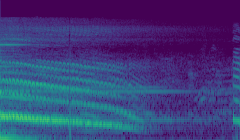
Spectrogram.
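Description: Live campursari band music: a loud low drum beat, then a long note that slides downward in pitch and fades away over about a second and a half.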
